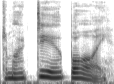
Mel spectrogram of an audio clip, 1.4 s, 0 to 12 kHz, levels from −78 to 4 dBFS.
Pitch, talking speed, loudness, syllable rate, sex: 160 Hz, 170 wpm, -16 LUFS, 2.9 syllables/s, male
